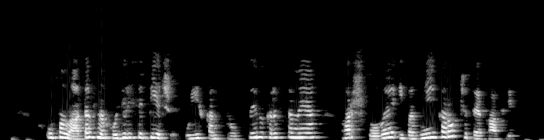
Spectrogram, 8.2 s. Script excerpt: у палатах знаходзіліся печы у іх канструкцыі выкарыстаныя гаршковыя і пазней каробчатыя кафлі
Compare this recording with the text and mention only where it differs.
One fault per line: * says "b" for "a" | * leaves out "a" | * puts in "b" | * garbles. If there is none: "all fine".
all fine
